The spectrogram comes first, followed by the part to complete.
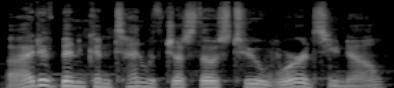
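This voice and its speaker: A man's voice: fairly high pitch, sing-song, moderate pace, darkish tone, soft background music. A man playing an earnest, protective young warrior in an audio drama, plain-spoken and given to short sentences. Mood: gentle teasing.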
